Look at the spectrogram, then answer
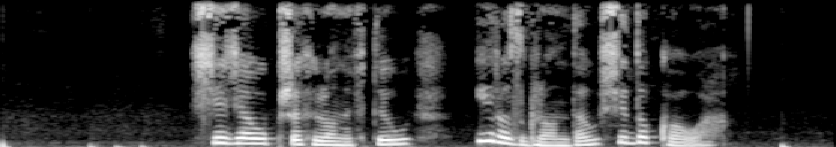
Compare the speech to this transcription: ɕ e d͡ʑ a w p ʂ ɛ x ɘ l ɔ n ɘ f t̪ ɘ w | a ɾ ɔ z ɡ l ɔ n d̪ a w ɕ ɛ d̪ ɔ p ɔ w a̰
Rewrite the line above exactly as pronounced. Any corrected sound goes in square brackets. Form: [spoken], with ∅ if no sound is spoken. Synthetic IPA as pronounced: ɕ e d͡ʑ a w p ʂ ɛ x ɘ l ɔ n ɘ f t̪ ɘ w | [i] ɾ ɔ z ɡ l ɔ n d̪ a w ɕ ɛ d̪ ɔ [k] ɔ w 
